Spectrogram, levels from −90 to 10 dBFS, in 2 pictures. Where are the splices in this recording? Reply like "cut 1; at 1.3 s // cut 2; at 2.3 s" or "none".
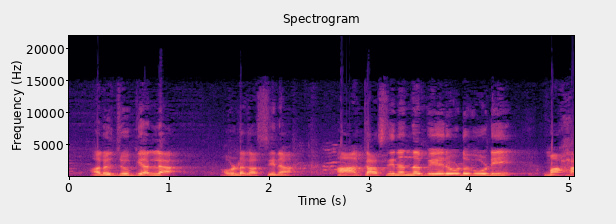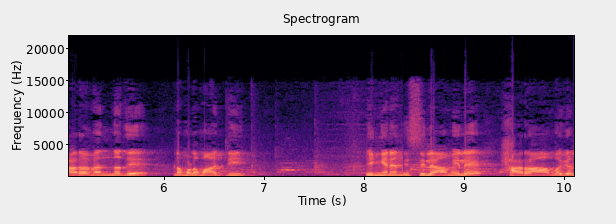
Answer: cut 1; at 8.4 s

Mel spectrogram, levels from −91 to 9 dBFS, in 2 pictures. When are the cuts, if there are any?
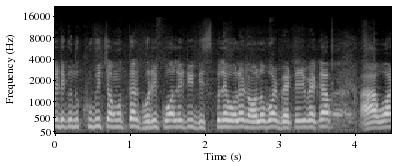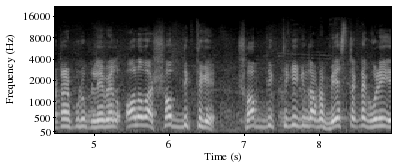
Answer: none

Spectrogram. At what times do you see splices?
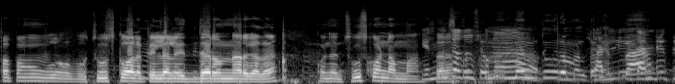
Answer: none

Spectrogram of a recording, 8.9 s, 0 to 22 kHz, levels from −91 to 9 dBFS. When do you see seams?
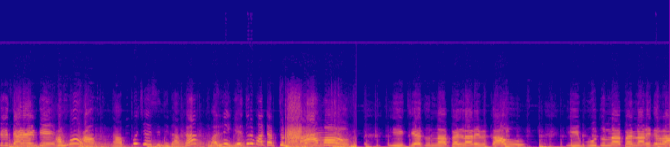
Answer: cut 1; at 4.8 s

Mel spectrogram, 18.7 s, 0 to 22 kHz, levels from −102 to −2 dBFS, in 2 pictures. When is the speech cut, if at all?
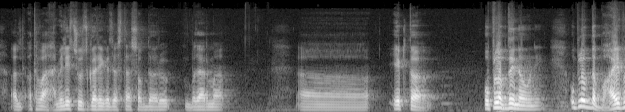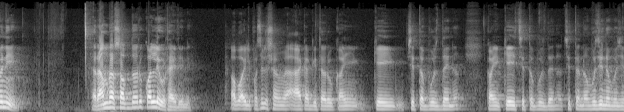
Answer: cut 1; at 12.7 s

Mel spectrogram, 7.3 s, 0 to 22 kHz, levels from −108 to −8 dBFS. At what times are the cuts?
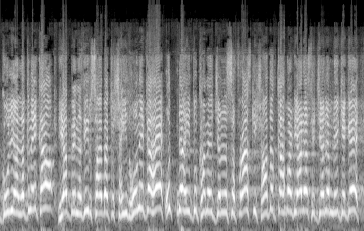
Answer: cut 1; at 1.1 s // cut 2; at 3.3 s // cut 3; at 5.7 s

